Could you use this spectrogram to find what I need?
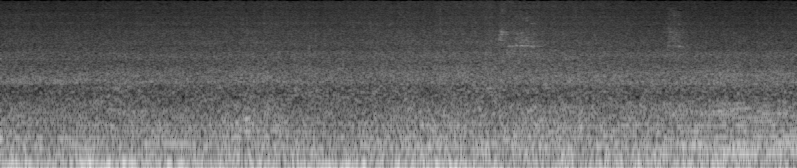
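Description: A vehicle engine rumbles while driving through floodwater.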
